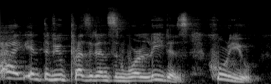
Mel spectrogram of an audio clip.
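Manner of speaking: scornful, sarcastic delivery. Retelling own past reply to a caller: retelling own sarcastic reply. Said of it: "me sarcastic".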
